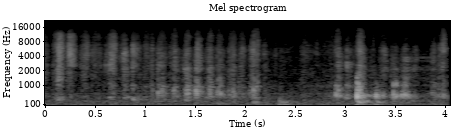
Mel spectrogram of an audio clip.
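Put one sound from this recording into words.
A shoe knocks down onto a wooden table.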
